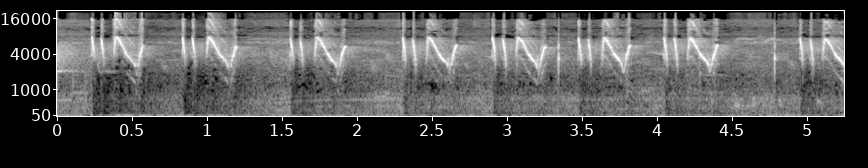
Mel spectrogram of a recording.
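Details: Bar-winged prinia (cigun) decoy song used to bring other cigun into song. Sharp double ticks followed by high down-and-up swooping whistles, repeated roughly twice a second with short pauses between phrases.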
